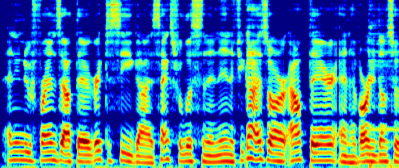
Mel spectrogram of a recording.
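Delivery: ordinary talk, nothing marked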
